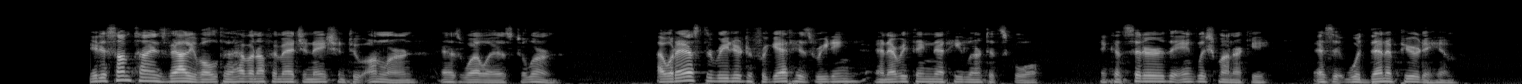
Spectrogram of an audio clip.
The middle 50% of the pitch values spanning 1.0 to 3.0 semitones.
No: average, 3.6 semitones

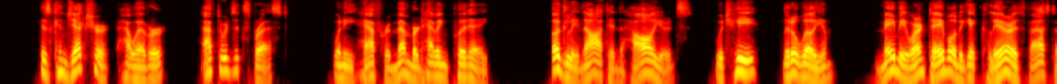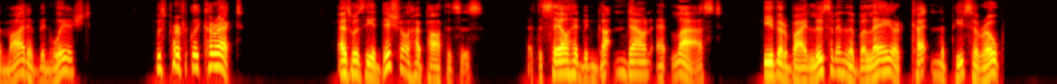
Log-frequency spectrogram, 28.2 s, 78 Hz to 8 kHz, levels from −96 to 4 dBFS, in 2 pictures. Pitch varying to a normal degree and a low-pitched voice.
No: wide, 5.9 semitones; low, 120 Hz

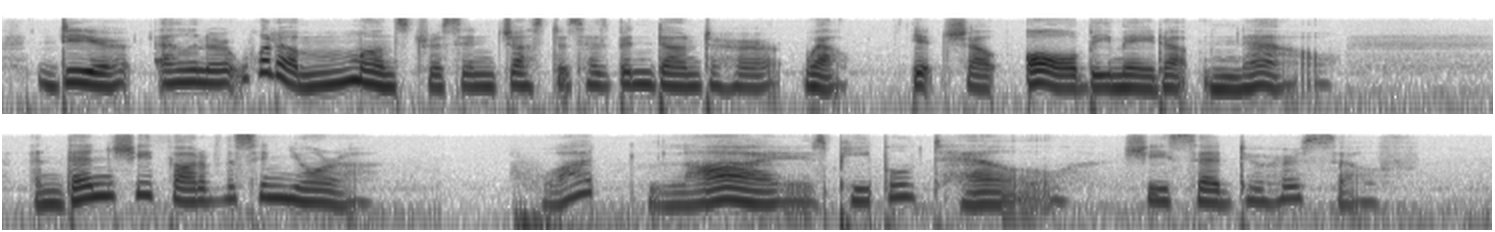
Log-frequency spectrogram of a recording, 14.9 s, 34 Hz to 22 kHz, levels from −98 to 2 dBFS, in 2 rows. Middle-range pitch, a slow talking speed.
Yes: medium, 180 Hz; slow, 130 wpm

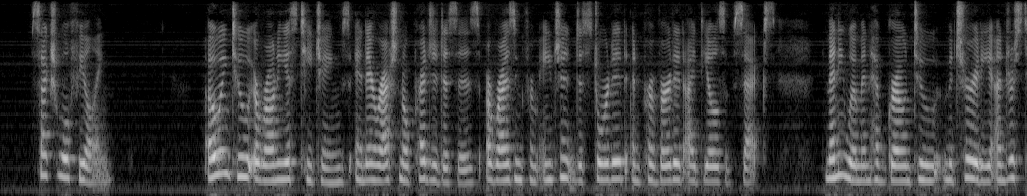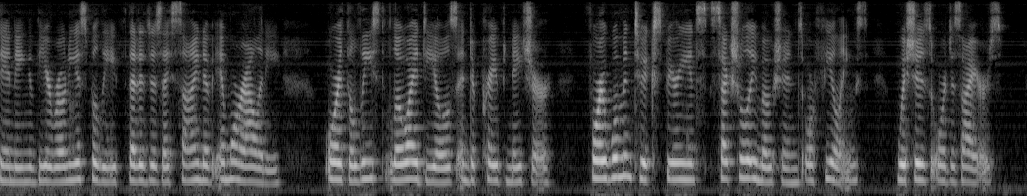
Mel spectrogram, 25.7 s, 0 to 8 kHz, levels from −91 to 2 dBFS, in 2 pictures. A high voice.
Yes: high, 245 Hz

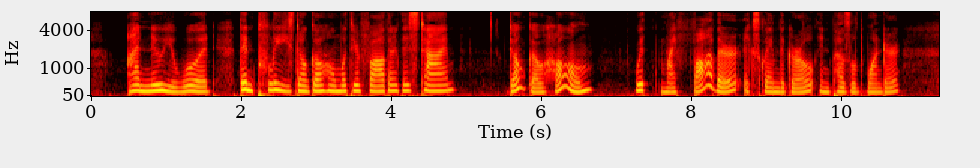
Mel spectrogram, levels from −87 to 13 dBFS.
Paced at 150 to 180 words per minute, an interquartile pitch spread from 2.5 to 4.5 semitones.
No: average, 140 wpm; average, 3.8 semitones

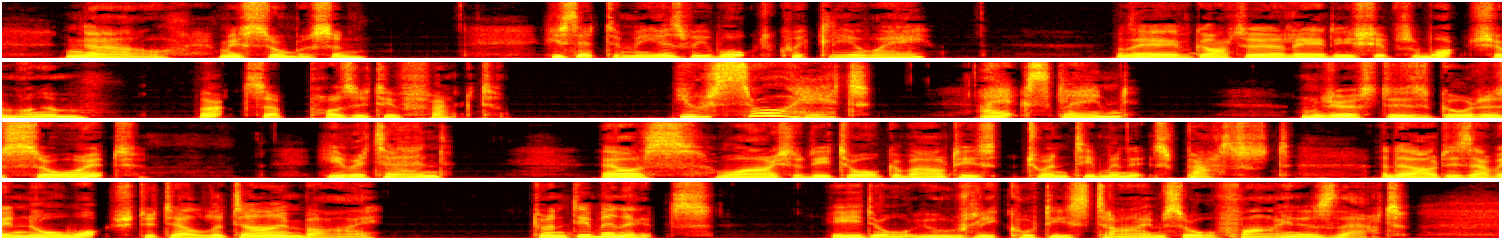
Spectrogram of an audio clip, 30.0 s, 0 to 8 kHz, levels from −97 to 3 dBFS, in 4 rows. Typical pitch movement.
Yes: average, 4.2 semitones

